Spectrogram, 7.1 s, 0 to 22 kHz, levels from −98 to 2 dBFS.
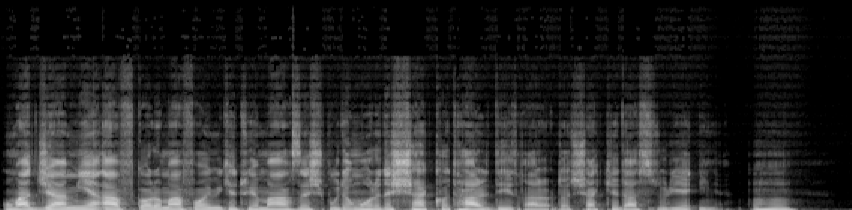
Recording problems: none

